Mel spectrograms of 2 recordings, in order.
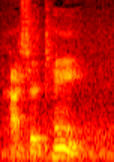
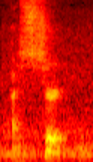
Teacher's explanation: the stress should be on the third syllable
